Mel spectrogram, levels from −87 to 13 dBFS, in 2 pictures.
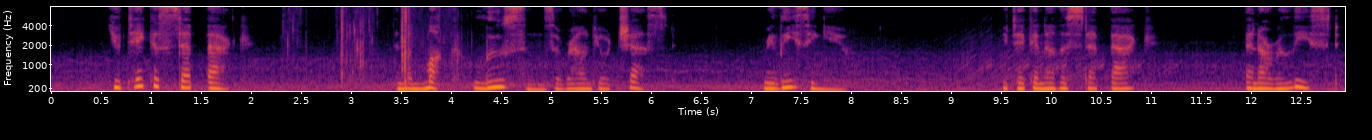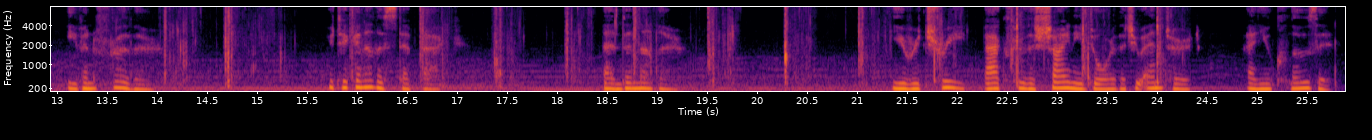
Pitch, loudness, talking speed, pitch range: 185 Hz, -23 LUFS, 105 wpm, 175-200 Hz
